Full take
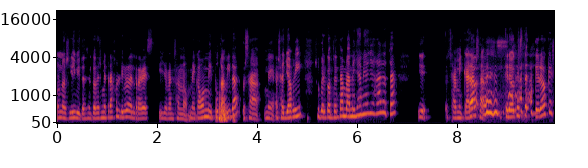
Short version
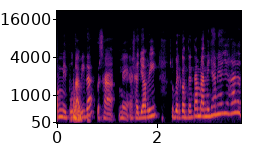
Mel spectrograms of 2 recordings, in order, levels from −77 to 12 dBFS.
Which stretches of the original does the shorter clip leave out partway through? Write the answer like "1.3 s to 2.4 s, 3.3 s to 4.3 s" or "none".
none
